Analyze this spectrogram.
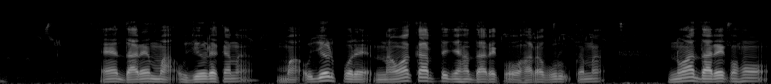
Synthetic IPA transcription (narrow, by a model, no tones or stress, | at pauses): ɛ̃d̪aɾɛma̰ʔud͡ʒəɽakana̰ | ma̰ʔud͡ʒəɽpɔɾɛ̰ʔnawakaɾt̪ɛd͡ʒaɦãd̪aɾɛkɔ̰ɔɦaɾa̰buɾuʔkana | nɔwad̪aɾɛkɔɦɔ̃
